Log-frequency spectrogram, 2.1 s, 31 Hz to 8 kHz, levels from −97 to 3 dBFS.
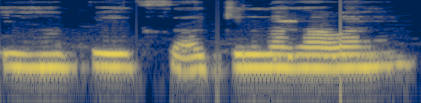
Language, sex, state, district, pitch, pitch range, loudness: Hindi, female, Bihar, Bhagalpur, 210 Hz, 205-220 Hz, -16 LUFS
